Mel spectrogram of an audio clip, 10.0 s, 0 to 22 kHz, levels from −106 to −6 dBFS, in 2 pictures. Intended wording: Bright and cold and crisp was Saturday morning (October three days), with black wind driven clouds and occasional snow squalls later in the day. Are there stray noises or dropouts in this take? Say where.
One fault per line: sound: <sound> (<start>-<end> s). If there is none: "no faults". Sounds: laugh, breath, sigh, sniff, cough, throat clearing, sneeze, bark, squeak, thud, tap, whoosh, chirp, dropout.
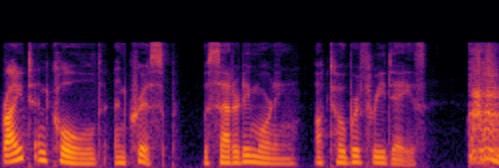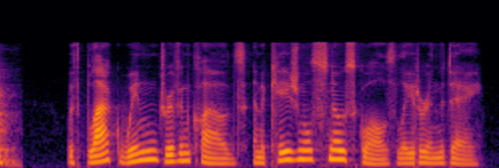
sound: throat clearing (4.7-5.2 s)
